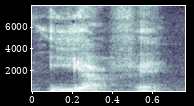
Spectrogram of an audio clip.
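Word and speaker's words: Yahweh: horeb Êxodo 3:1 O tagr Sagrado que na pronúncia original era yahvé é formado por quatro consoantes e significa eu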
